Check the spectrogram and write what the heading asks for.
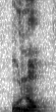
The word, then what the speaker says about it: う: because it's not as closed, so it's a bit more open. U, uno, but in Japanese it's U, U. I don't know if you can tell the difference. The Spanish U and the Japanese U, U, a, I, U, U, U.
